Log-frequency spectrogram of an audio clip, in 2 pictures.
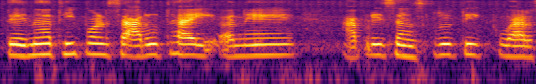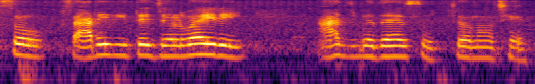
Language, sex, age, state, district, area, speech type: Gujarati, female, 45-60, Gujarat, Valsad, rural, spontaneous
